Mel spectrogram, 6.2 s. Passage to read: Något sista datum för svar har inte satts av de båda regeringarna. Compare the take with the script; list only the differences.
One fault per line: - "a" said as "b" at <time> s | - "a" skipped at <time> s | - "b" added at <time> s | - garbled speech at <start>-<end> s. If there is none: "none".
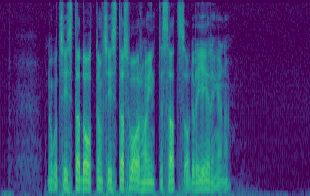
- "för" said as "sista" at 2.1 s
- "båda" skipped at 3.9 s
